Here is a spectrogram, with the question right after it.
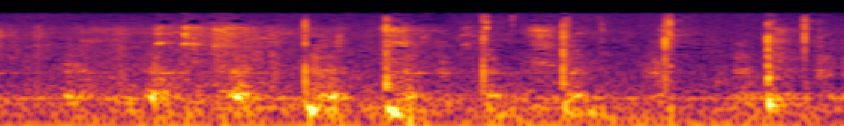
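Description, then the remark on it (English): Trains rumble through a railroad yard at Alnmouth in the coal district around Newcastle, with a steady hissing roar broken by sharp metallic clanks and knocks at uneven intervals, moderately loud, with no one talking. “A puzzle which began in the railroad yard at Alnmouth in the coal district around Newcastle.”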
